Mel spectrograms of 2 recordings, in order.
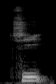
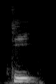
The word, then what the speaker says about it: ち: Chi and to have 2 strokes each, and tsu and te 1 stroke each. And yes, these two are pronounced chi and tsu, not ti and tu.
